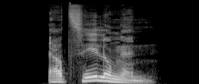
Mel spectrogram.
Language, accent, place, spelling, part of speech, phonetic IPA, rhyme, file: German, Germany, Berlin, Erzählungen, noun, [ɛɐ̯ˈt͡sɛːlʊŋən], -ɛːlʊŋən, De-Erzählungen.ogg
- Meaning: plural of Erzählung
